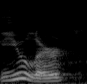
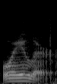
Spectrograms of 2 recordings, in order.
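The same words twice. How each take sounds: First: The name is read as its spelling suggests. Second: The name is not read as its spelling suggests. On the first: The speaker calls it wrong. "it looks like it should be pronounced like that" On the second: The speaker calls it right. "but in fact it is pronounced Euler"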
